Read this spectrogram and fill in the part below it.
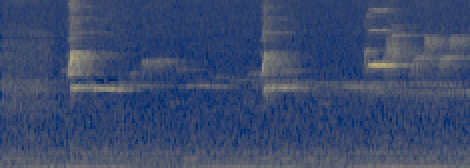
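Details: A Malinois Waterslager canary sings three brief phrases of whistled and rolling notes about a second apart, with a thin steady tone running underneath.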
